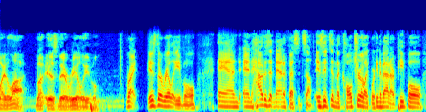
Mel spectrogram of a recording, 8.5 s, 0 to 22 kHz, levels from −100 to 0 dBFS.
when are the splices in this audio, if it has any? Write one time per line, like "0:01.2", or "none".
0:06.6
0:07.5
